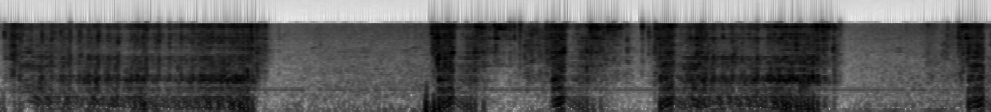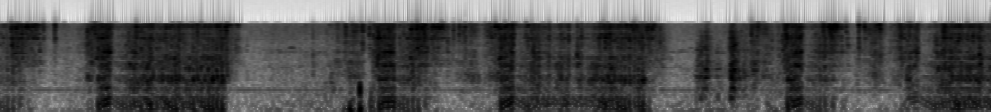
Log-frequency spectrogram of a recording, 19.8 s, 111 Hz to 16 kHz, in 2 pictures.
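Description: Weed Eater GTI 19 string trimmer's two-stroke engine running on full choke, its throttle opened in about five bursts that drop back to a lower idle between them. It doesn't want to rev, a sign of a carburettor running rich and flooding with fuel.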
